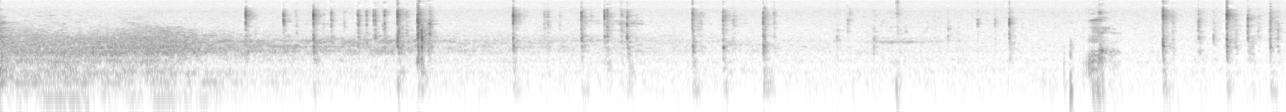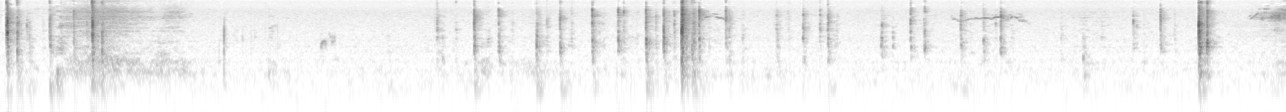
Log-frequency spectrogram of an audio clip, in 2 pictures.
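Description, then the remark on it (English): Steady clatter of fingers typing on a computer keyboard, irregular bursts of sharp key clicks with brief pauses, fairly quiet and with no voices. “I'm typing.”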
